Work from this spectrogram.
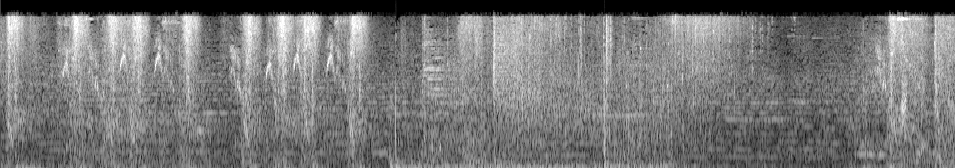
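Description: Incendio fire spell in Hogwarts Legacy, amid a loud string of spell-combat effects: whooshing bursts, thuds and booming crashes follow one another rapidly, with one sharp heavy impact near the middle.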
